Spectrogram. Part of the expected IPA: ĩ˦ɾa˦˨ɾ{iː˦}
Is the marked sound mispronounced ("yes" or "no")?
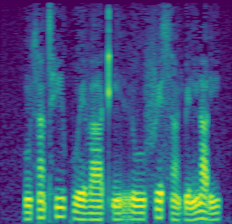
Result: yes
